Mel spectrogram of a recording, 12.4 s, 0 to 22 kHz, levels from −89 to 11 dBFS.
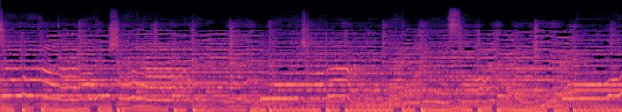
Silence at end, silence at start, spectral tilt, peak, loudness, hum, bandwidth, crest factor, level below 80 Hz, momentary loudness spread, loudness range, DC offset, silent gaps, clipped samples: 0 s; 0 s; -5 dB/octave; -8 dBFS; -18 LUFS; none; 14.5 kHz; 10 dB; -26 dBFS; 5 LU; 3 LU; 0.4%; none; under 0.1%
